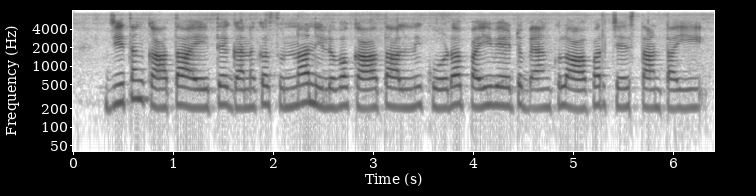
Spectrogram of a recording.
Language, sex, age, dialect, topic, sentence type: Telugu, female, 51-55, Southern, banking, statement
